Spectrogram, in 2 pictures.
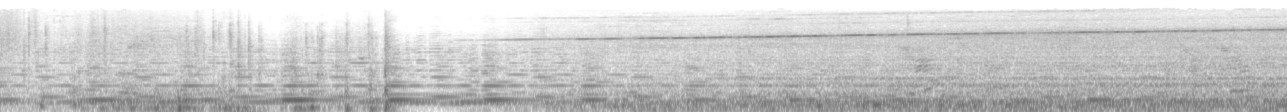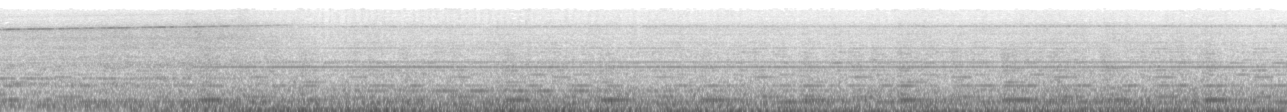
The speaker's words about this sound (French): L'hélicoptère fait route vers l'hôpital Édouard Herriot.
